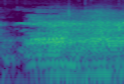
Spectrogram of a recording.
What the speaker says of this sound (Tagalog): halo-halo na po yung ating mga bibi ngayon dito at mga gansa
